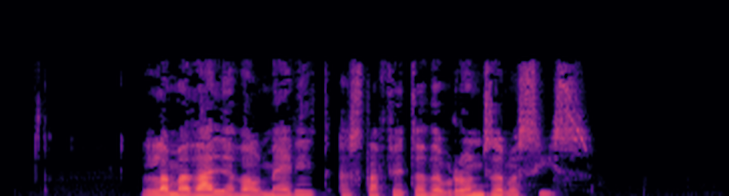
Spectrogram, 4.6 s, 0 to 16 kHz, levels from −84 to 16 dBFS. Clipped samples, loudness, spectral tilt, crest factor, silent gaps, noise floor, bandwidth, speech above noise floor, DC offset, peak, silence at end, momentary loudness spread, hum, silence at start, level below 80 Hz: under 0.1%; -23 LUFS; -4.5 dB/octave; 22 dB; none; -78 dBFS; 11.5 kHz; 55 dB; under 0.1%; -2 dBFS; 0.9 s; 14 LU; none; 0.9 s; -74 dBFS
